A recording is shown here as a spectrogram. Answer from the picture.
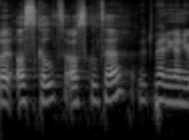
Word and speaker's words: Oscailte: Well, in honor of it being the Irish version of the Open that we had in Paris, and we call it Oscailte, depending on your pronunciation, I thought we should do an Irish version of the Hosting is Sexy t-shirt.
